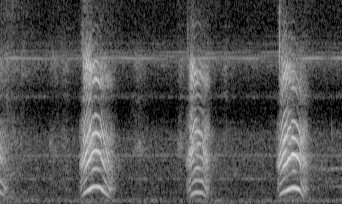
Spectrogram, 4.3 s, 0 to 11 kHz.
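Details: Abandoned kitten crying for its missing mother when a hand is taken away: three short, high arched meows with rich harmonics, spaced about 1.2 seconds apart over faint background hum.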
